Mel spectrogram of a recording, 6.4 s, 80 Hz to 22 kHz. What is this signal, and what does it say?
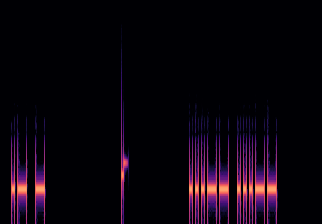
Morse code, heard as a keyed tone, about 20 wpm, 700 Hz. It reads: AT 33
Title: Common Cut Numbers - 2-Digit 20wpm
